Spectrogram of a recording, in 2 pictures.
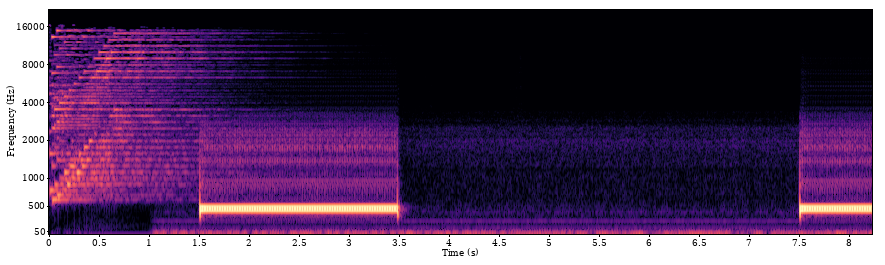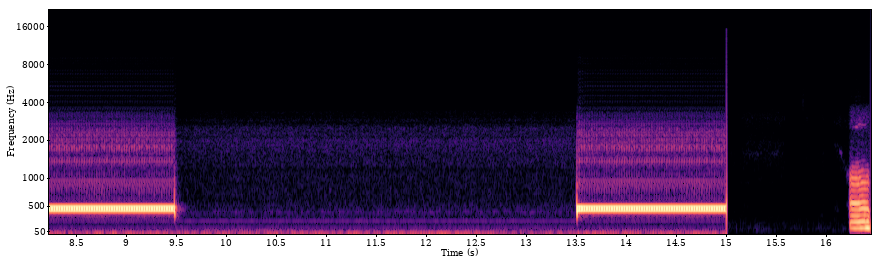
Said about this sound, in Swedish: Att vi gör väl så att vi ringer upp dem. Ja, det gör jag faktiskt.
